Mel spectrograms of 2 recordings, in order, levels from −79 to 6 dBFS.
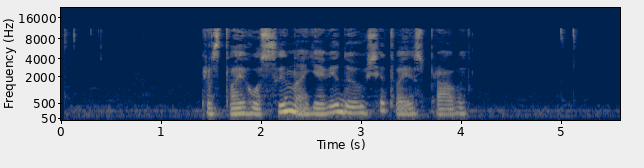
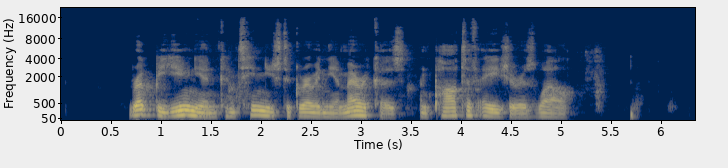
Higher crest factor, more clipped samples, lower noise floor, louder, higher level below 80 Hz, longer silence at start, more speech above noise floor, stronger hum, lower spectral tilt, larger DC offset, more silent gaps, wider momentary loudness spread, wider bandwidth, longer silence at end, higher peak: about the same, 22 dB vs 20 dB; neither; second, -60 dBFS vs -83 dBFS; second, -23 LUFS vs -20 LUFS; about the same, -62 dBFS vs -58 dBFS; first, 1.4 s vs 0.7 s; second, 35 dB vs 63 dB; neither; second, -3.5 dB/octave vs -5.5 dB/octave; neither; neither; first, 22 LU vs 10 LU; second, 12 kHz vs 15.5 kHz; about the same, 0.55 s vs 0.6 s; second, -6 dBFS vs -2 dBFS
